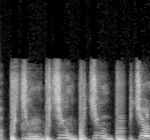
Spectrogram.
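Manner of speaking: high, popping camera noises; imitated flashbulbs. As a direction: mimic a volley of flashbulbs. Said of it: "flash bulbs and scri".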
